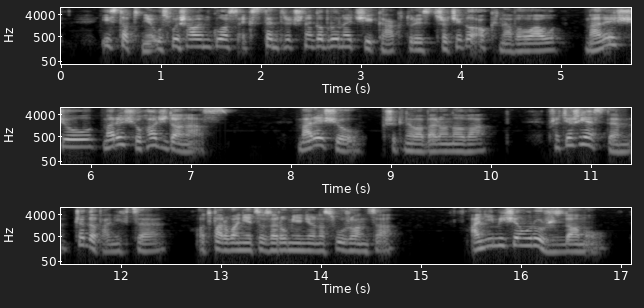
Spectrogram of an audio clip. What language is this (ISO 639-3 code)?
pol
